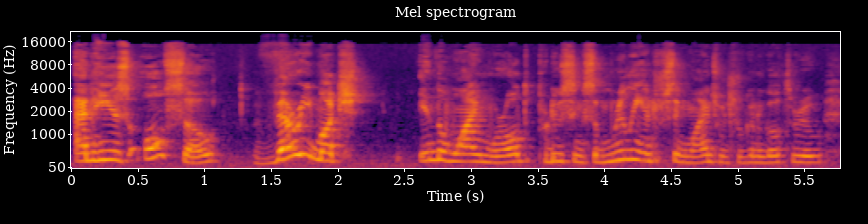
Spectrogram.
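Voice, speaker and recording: A man with an American accent hosting a casual wine show interview, energetic and full of quick interjections. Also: high voice. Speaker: host.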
